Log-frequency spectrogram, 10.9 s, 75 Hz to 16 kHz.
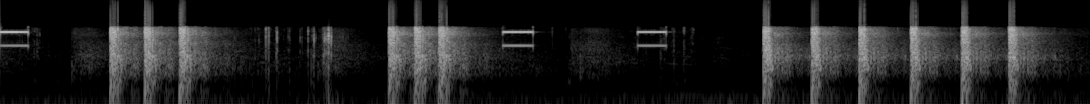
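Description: Glock 35 pistol in .40 S&W fired in fast strings, each string started by a short electronic shot-timer beep. A beep, then three quick shots about a second in, three more near four seconds in, two more beeps, then five shots about half a second apart near the end.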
